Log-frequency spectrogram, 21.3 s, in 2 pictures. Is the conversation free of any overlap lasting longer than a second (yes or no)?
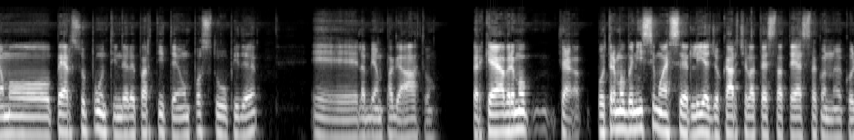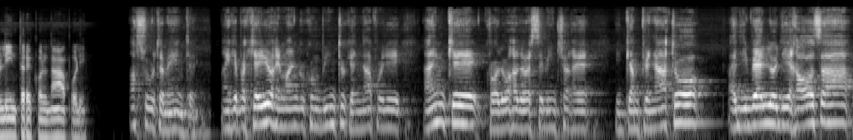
yes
